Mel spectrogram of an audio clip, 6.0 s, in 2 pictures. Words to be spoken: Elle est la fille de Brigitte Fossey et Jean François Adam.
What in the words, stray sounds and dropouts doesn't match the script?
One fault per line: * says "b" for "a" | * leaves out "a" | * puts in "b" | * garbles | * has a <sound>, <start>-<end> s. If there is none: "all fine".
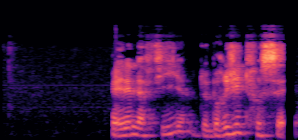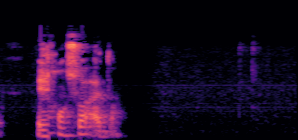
* has a dropout, 2.8-3.0 s
* leaves out "Jean"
